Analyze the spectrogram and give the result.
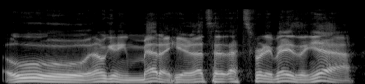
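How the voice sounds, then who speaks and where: A young podcast host rambles through a casual chat, packing in "like" fillers and acting out quoted lines, his voice a little worn after being sick. It is medium-pitched, fairly bright and clean, at a moderate pace. The recording is dry and studio quality.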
